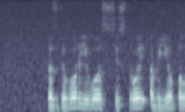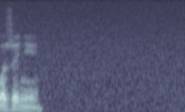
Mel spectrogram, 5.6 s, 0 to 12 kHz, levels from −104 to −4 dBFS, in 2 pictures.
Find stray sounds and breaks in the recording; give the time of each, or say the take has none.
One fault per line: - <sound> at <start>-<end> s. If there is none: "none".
none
